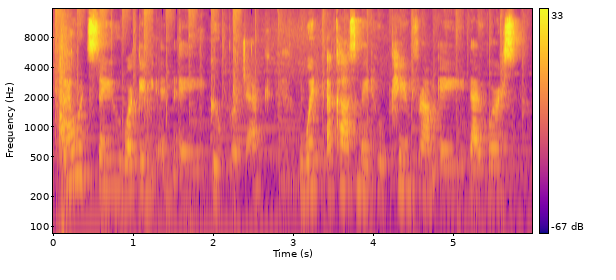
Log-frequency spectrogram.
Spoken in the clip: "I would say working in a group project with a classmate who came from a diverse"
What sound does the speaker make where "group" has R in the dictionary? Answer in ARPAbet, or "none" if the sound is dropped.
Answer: none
